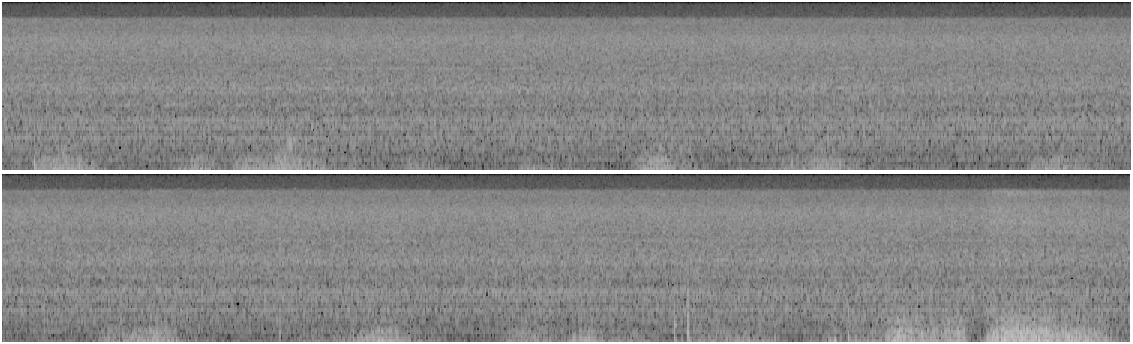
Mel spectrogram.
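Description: Steady hiss with a faint electrical hum from an open audio line, with soft low thuds or puffs every few seconds, the strongest near the end.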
